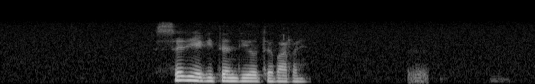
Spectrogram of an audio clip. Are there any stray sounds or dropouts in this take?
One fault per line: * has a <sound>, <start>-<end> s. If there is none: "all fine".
* has a laugh, 4.1-4.3 s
